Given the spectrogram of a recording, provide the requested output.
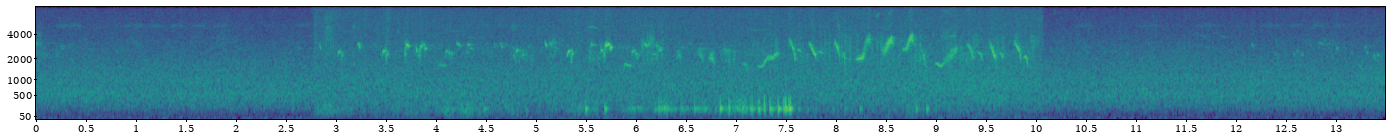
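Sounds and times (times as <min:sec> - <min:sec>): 
Styan's bulbul in Taiwan: 0:02.8 - 0:10.1.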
